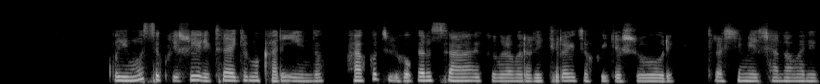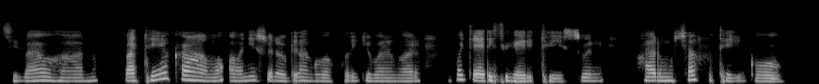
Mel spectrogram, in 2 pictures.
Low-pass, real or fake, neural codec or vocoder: 7.2 kHz; fake; codec, 44.1 kHz, 2.6 kbps, DAC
